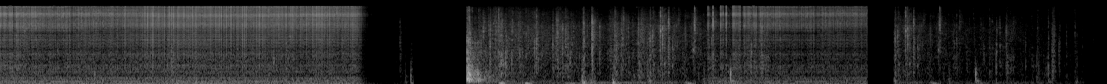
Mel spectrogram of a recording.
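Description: Designed logo-reveal sound effect: a dense hissing rush for about three and a half seconds, then after a short gap a sudden sharp hit followed by crackling that fades out near the end.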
